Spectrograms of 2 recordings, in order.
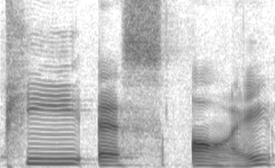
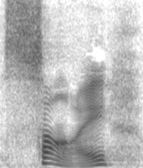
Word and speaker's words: psi: So, for example, the letter PSI, all right, that is the single letter there, and we pronounce it psi, but in Greek, that sound is more like the PS that we have in laps.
